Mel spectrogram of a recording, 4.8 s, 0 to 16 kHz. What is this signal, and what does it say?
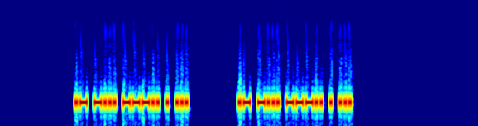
Morse code, heard as a keyed tone, about 52 wpm, 700 Hz. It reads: AB8ES AB8ES
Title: USA Call Signs - 5 Characters - Repeated 2x - 50wpm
